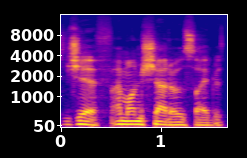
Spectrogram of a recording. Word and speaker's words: GIF: It's literally just called it's pronounced GIF.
